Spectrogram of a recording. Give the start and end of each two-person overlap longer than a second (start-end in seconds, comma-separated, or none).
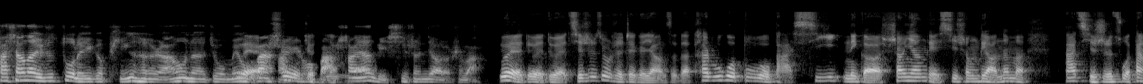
2.3-3.8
